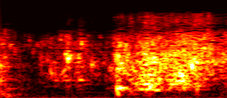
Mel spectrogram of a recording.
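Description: A branch pokes into creek water, setting off splashing and sloshing that grows fuller and steadier toward the end of the short burst.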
